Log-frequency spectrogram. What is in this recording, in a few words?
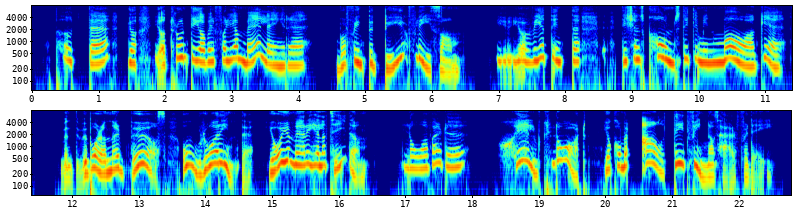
Swedish female character, Soft Friendly Swedish Female Voice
